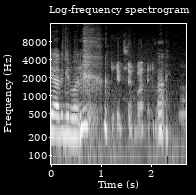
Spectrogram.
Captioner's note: chuckles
